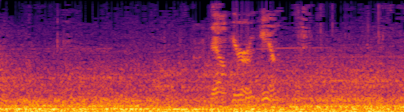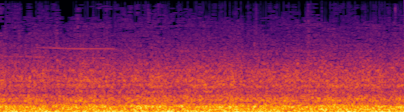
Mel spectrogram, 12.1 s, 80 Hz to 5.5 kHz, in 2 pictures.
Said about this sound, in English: Cars coming down the road here on this very busy road at the 5 o'clock traffic.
